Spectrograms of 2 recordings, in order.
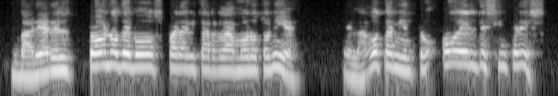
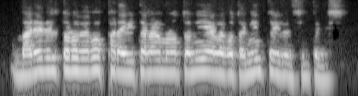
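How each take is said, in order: First: Lively pitch, rising higher at the end; varied tone. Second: Flat, rushed, fast read; monotone. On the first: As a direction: swing the pitch up and down to keep it lively. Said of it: "Fijaros lo que acabo de decir". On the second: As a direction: rattle it off in one tone. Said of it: "Lo voy a decir ahora, pues, monótono". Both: Shown as a demonstration.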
